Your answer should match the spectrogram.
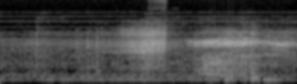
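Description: A person breathing out hard or sniffing into a close microphone about two seconds in, then a short wordless voiced sound, like a sigh or a hum, near the end.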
